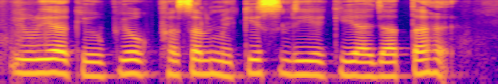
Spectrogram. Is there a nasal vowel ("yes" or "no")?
yes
